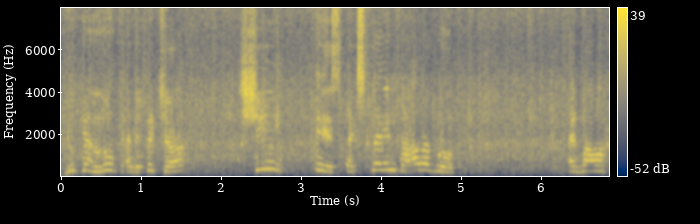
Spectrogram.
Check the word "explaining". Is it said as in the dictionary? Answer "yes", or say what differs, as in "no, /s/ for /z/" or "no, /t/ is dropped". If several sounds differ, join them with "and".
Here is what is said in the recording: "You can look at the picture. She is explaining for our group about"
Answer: no, /n/ is dropped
